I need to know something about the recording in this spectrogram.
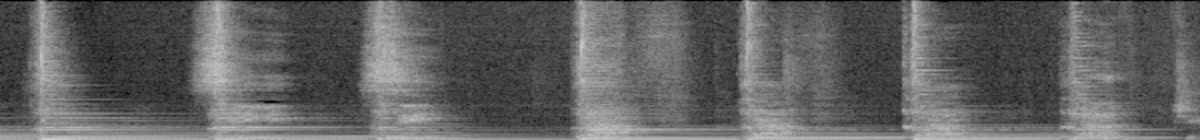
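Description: Ukulele strummed slowly in an even beat, one chord a little under every second, each left to ring. A C chord is strummed three times, then it changes to an F chord about three seconds in, which is strummed four times.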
